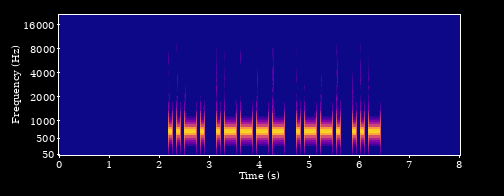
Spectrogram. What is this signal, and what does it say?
Morse code, heard as a keyed tone, about 15 wpm, 700 Hz. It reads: F1PU
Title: DXCC-100 Call Signs - 4 Characters - Repeated 3x - 15wpm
